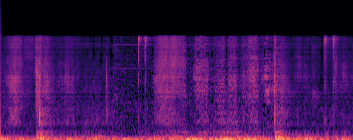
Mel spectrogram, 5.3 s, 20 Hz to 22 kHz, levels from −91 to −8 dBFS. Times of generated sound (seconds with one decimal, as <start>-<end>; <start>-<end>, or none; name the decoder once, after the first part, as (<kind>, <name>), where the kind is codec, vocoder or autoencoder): 0.0-1.7 (vocoder, Vocos); 2.3-2.7; 4.2-5.3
